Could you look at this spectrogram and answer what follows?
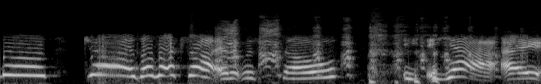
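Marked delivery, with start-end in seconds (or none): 0.0-2.1 very high, insistent, repeated yelling. Retelling how a date repeated the command: imitating someone yelling. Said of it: "so he just kept yelling".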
